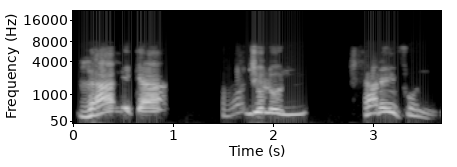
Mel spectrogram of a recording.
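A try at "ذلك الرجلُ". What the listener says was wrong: এই যে আলিফ লাম রয়ে গেছে, জালিকার রাজুলু উচ্চারণে আসবে।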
